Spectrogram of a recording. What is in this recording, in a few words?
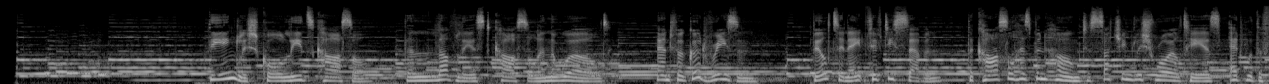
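narration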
